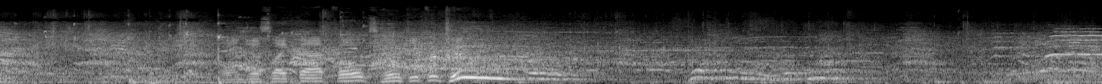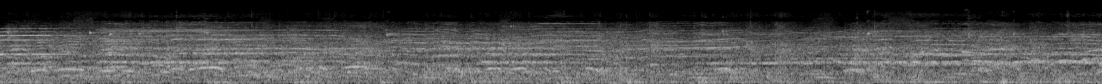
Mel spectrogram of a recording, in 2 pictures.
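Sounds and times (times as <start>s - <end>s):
crowd chatter: 0.0s - 22.0s
people shouting: 2.2s - 6.0s.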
